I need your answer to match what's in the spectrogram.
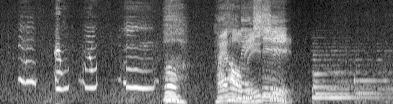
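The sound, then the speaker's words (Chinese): A frightened small dog on a boat being rowed hard whimpers and yelps in a string of short, high, whining cries, then a louder wavering howl and a long drawn-out whine, fairly loud with no talking. “紧张时刻，小尼也加入哥哥划船的行列，小狗害怕的叫了起来。”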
